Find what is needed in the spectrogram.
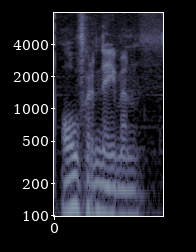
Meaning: to take over
- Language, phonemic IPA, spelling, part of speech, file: Dutch, /ˈovərˌnemə(n)/, overnemen, verb, Nl-overnemen.ogg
